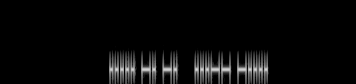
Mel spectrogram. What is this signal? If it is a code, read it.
Morse code, heard as a keyed tone, about 46 wpm, 700 Hz. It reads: 5NN 36
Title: CQ WW DX Contest Exchange - 45wpm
